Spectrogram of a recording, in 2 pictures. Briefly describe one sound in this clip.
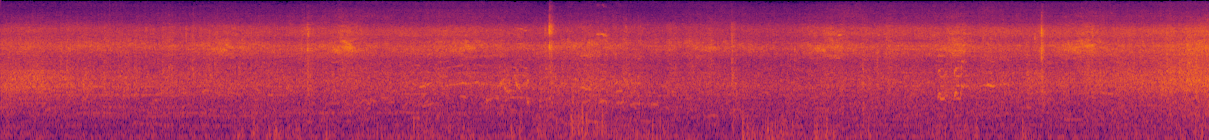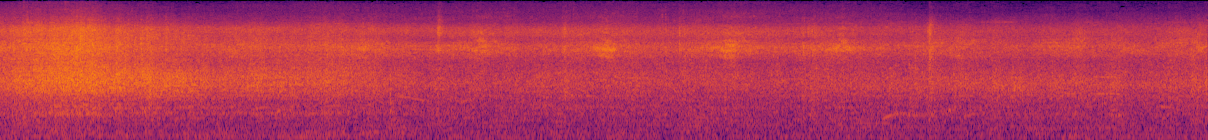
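A fairground ride rumbles and whirs steadily as it spins round.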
